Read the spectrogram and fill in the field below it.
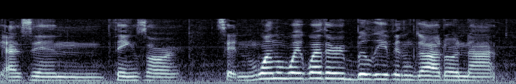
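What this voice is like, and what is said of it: Haitian accent. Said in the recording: “as you can telling my accent. I'm not from around here. I'm actually from Haiti”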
